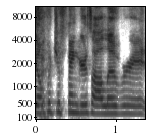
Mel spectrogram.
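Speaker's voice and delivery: usual speaking voice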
